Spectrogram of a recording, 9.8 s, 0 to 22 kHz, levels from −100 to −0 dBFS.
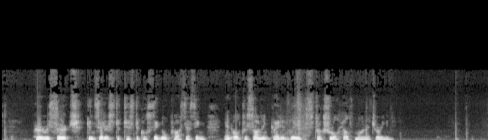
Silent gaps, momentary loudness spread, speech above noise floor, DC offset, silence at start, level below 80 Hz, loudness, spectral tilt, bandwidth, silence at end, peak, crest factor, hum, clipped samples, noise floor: none; 10 LU; 46 dB; under 0.1%; 0.7 s; -52 dBFS; -14 LUFS; -7.5 dB/octave; 11.5 kHz; 0.65 s; 0 dBFS; 14 dB; none; under 0.1%; -60 dBFS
